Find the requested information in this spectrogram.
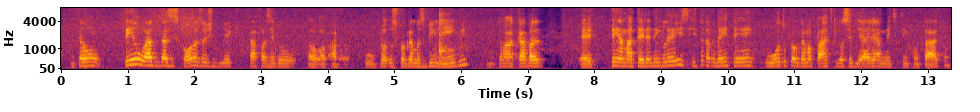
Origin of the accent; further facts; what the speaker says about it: Brazil; nunca saí do Brasil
